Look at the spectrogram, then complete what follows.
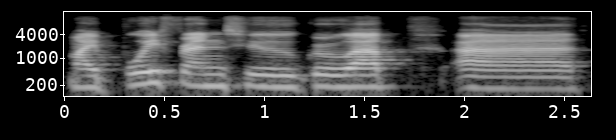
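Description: A woman author chats easily from home, her tone bright and forceful. Her voice sits a little low. She laughs easily as she talks. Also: steady tone, slow pace, clear, resonant tone. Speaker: cookbook author. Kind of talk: panel answer. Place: home room. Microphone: video call.

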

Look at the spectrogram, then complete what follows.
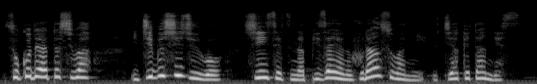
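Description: A woman playing a plucky, cheeky high-school girl with worries, in a Japanese radio drama. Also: animated, normal speed, dark tone, no echo. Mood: wry narrating.

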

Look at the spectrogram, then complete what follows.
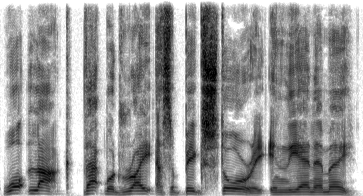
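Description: A man's voice: medium pitch, animated, normal speed, clean tone, no echo, studio quality, lightly acted. A man voicing a witty, flippant young rock singer who mocks, as audiobook dialogue. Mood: mocking. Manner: mocking, flippant.

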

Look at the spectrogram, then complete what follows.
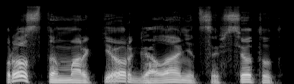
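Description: A man's voice: on the low side, expressive, takes it slowly, vocal fry, a little mellow, no echo. Dry-sounding male audiobook narrator. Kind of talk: expressive literary storytelling.

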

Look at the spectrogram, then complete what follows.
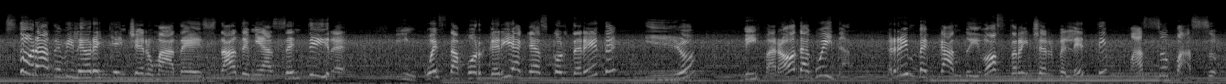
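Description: A woman's voice: high-pitched, very animated, normal speed, music in the background, rough recording. An actress playing a foul-mouthed, mocking male jester in a theatrical radio drama, taunting and insulting.

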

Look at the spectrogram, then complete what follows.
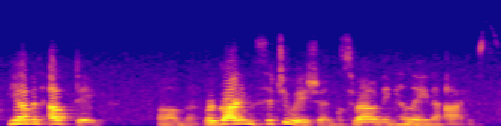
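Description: A young woman co-anchoring a scripted school news broadcast from a studio desk, reading in an earnest, measured way. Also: a little high, a bit bright. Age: young adult. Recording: lo-fi hissy old tape.

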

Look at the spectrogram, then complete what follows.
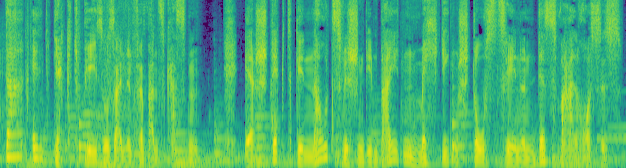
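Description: A deep-voiced male storyteller narrates a children's adventure audio drama. His delivery swings widely and expressively, with music playing clearly behind him. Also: wildly swooping pitch, measured pace, exaggerated voice. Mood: narrating.

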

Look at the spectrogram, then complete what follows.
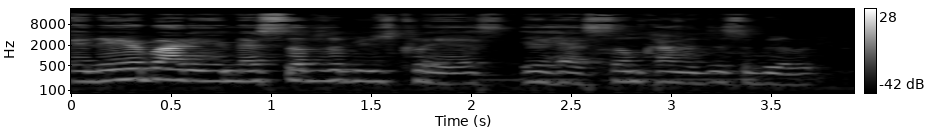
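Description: A woman's voice: on the low side, fairly even intonation, quick pace, fairly bright tone, reverberant, far from the mic, poor audio. A woman telling personal stories in an emphatic, profane, repetitive way in a casual street interview. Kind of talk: casual emotional personal storytelling.

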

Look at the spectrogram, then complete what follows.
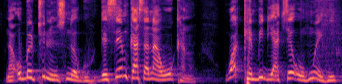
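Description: A man's voice: sits high, sing-song, fast talker, mellow, breathy edge. A man in his thirties with a Ghanaian accent giving emphatic, opinionated reaction commentary, repeating phrases to drive them home. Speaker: online commentary show host. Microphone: studio microphone close in front.

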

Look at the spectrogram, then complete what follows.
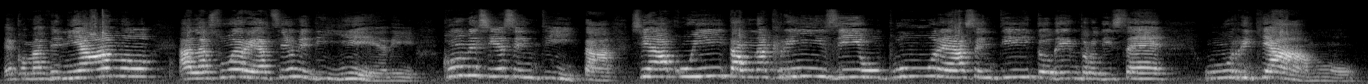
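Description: Woman acting a high, bright, stern therapist. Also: expressive, full character voice. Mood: clinical. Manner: measured, officious, clinical. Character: stern, formal, controlling female therapist. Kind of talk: Italian radio drama acting. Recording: echoey room, distant mic.

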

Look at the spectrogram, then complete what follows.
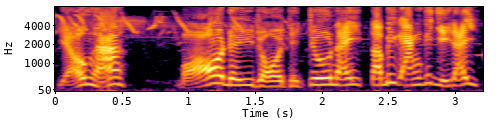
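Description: An actor voicing a gruff, greedy bull fisherman in a children's cartoon, with a dismissive delivery. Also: medium pitch, expressive, fast talker, bright, forceful tone, a little hiss or hum. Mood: scornful.

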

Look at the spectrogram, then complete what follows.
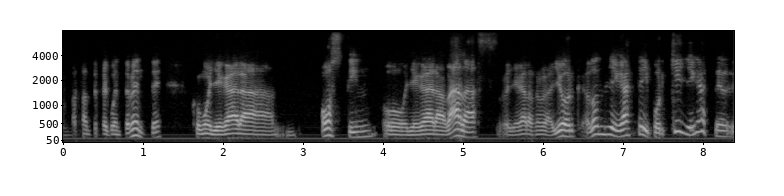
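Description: A man's voice: mid-range voice, no room sound. Male interviewer, curious and probing; dull, dry call audio. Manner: curious, asks quick follow-up questions. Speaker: host. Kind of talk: interview over video call.

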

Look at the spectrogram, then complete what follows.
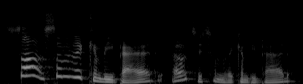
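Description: A man's voice: medium pitch, wildly swooping pitch, fairly quick. A man chatting casually in a rambling, hesitant way, swearing freely as he goes. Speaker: ASMR voice actor, channel creator. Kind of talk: rambling casual farewell chat.

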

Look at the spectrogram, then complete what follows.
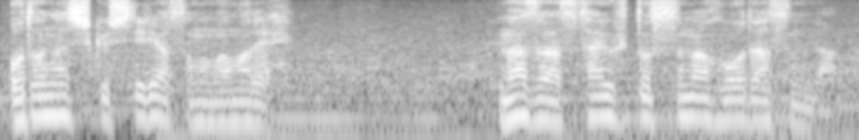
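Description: A man playing a glib, sly taxi driver from a video game. He talks informally in a mid-pitched voice, like a small-time crook with a sales patter. Vehicle and ambient noise is clear behind him. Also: fairly even intonation, fast, natural voice. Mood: cold, threatening. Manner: casual, glib, informal speech. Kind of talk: Japanese video game cutscene acting.

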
